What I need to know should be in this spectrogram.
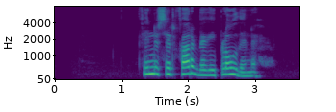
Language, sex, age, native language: Icelandic, female, 40-49, Icelandic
